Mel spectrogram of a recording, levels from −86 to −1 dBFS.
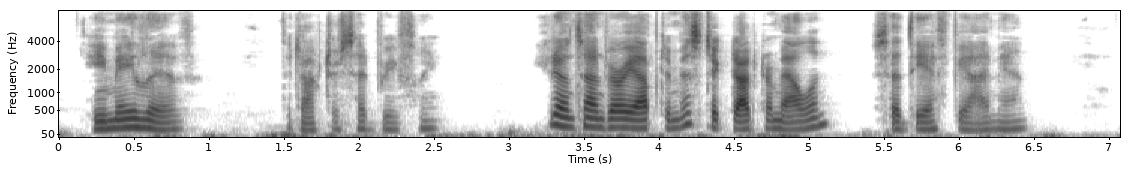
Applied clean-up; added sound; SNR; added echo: classical method log-MMSE.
